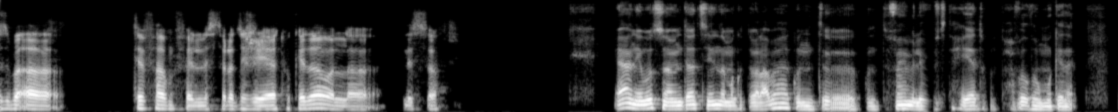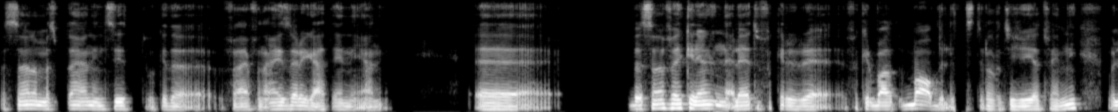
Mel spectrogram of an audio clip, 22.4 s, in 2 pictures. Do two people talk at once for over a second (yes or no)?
no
